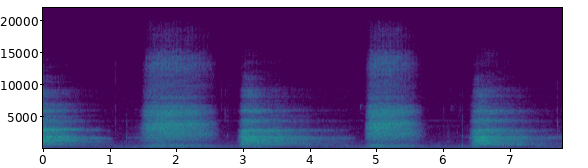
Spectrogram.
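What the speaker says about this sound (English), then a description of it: "When you're exhaling, I want you to really visualize like you're fogging up a mirror here. So it's called a ha breath." Four long, breathy open-mouth "ha" exhales like fogging a mirror, steady and close, during a beginner reformer workout, each swelling quickly and tapering off with short pauses between.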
